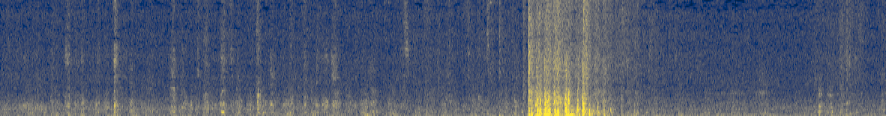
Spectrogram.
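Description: A dog rolls and rustles on the grass outdoors.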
